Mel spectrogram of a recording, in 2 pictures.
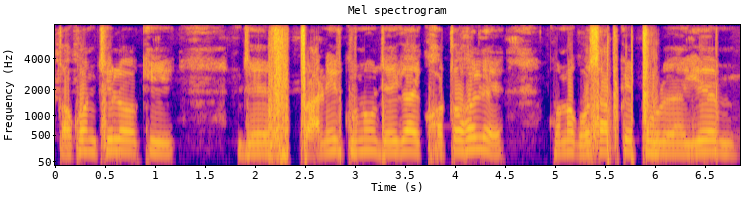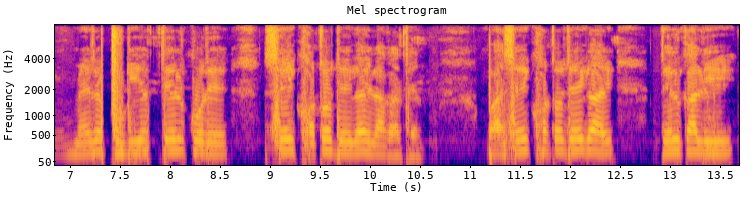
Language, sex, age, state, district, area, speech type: Bengali, male, 60+, West Bengal, Paschim Medinipur, rural, spontaneous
